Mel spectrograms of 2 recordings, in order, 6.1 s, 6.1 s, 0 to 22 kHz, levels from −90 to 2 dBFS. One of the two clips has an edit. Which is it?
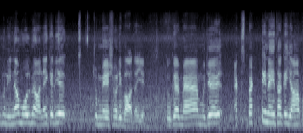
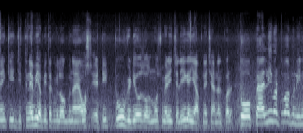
second; 2 cuts; at 1.7 s, 4.7 s

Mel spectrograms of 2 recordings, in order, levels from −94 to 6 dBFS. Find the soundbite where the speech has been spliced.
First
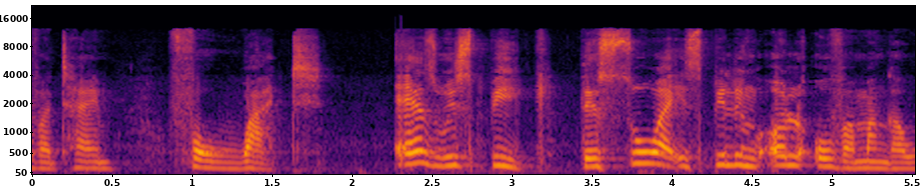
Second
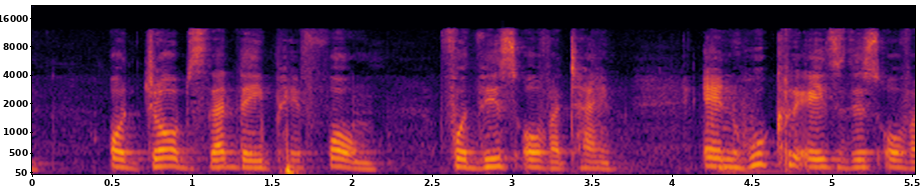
first; 1 cut; at 2.2 s

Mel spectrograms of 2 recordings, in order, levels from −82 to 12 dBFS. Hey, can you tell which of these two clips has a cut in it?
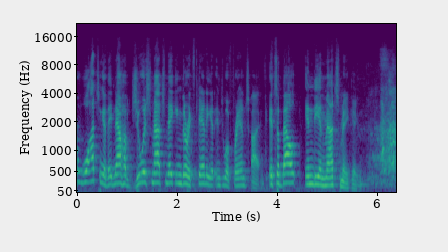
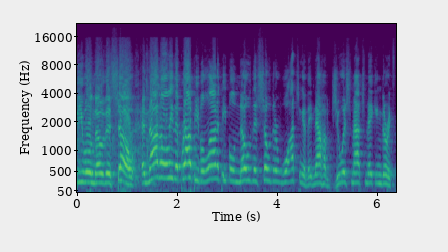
first; 2 cuts; at 3.7 s, 4.4 s

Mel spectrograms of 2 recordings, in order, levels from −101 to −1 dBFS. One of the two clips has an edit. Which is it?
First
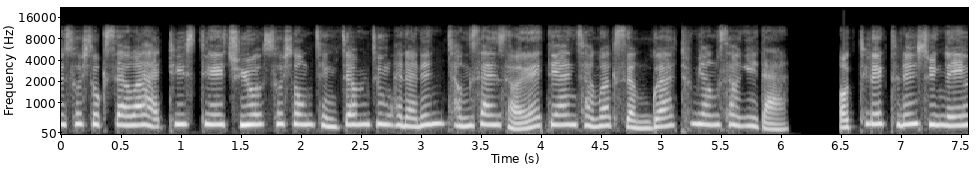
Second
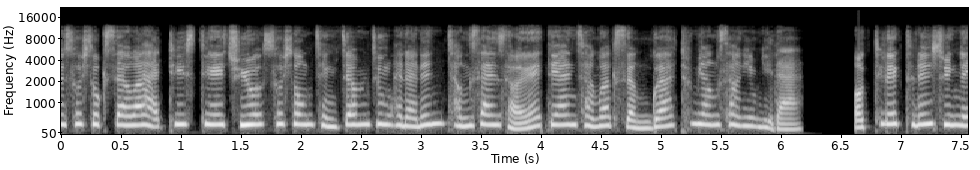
first; 1 cut; at 5.6 s

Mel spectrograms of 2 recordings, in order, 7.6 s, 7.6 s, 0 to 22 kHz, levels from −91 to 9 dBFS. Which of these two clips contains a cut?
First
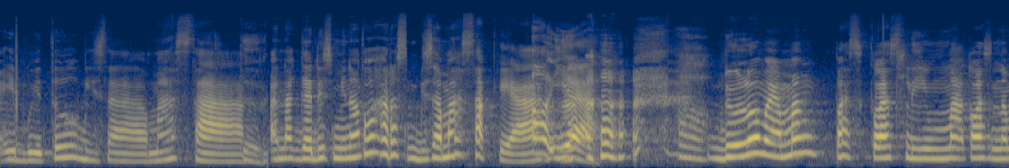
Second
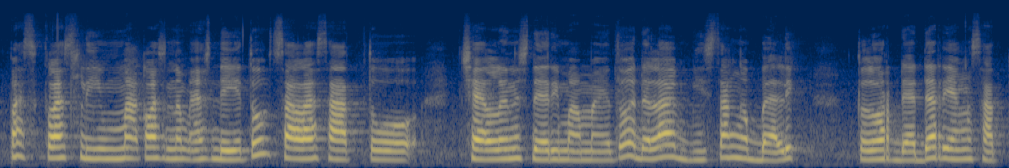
first; 3 cuts; at 2.0 s, 3.0 s, 5.0 s

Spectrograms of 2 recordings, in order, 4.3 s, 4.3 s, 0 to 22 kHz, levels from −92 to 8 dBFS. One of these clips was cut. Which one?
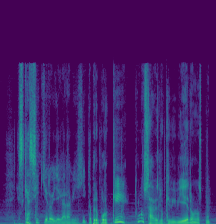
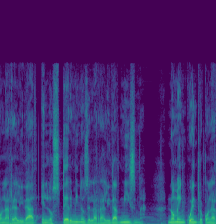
first; 1 cut; at 2.6 s

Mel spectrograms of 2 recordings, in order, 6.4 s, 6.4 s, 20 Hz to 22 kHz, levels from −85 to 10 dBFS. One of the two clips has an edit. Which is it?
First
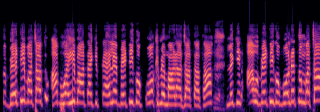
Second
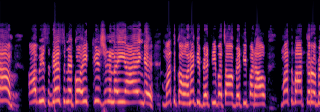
second; 1 cut; at 3.3 s

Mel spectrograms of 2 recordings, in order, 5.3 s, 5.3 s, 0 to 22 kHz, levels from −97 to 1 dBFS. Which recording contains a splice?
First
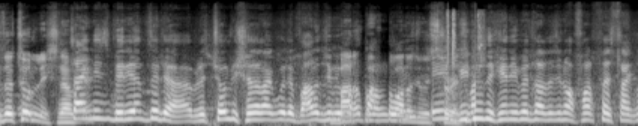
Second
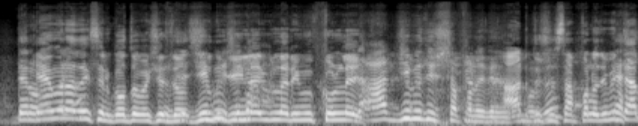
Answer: first; 1 cut; at 3.7 s

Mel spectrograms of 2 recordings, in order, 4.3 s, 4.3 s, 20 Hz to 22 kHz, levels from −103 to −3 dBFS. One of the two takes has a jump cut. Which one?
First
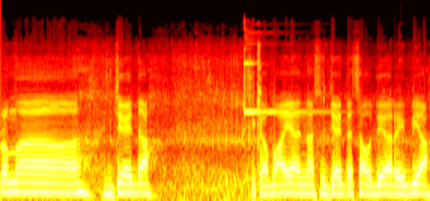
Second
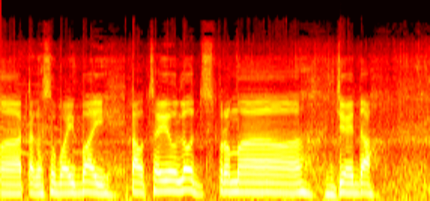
second; 1 cut; at 1.3 s

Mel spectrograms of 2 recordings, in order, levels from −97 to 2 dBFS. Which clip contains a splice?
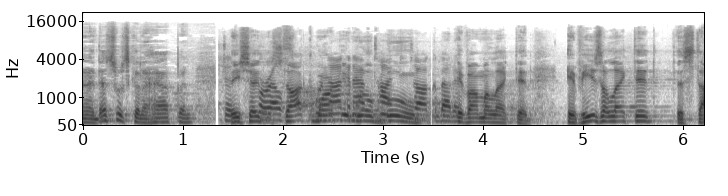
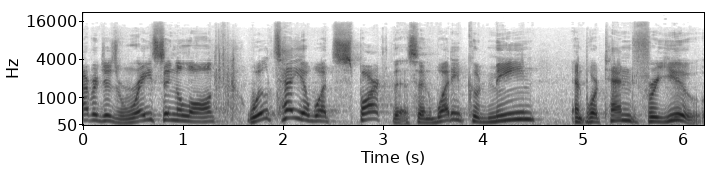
first; 1 cut; at 1.2 s

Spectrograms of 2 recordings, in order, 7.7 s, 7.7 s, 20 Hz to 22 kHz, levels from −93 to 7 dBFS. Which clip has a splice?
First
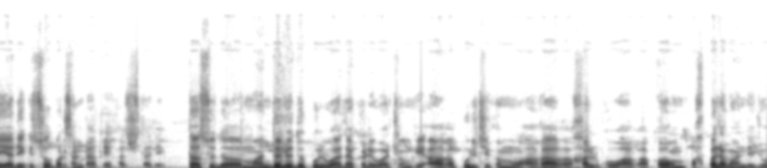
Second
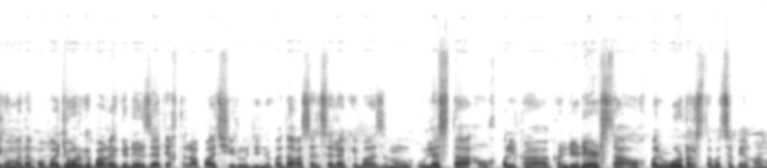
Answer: first; 1 cut; at 1.9 s

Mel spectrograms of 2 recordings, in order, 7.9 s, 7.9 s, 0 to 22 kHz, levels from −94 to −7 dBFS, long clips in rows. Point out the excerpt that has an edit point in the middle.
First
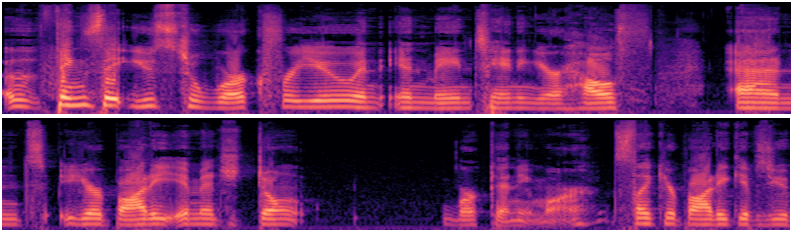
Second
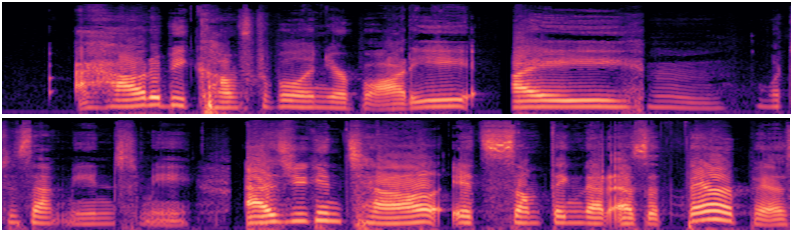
second; 3 cuts; at 2.6 s, 3.3 s, 4.9 s

